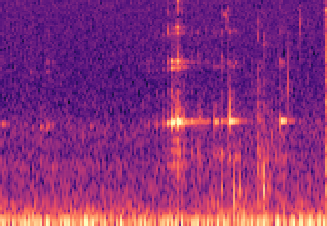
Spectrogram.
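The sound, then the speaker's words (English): Someone sips a margarita made from margarita mix from a glass in a quiet moment with no talking: a few faint, high glassy clinks, like ice against the rim, come in quick succession amid soft handling noise. “I'm going to take a sip here of it.”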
